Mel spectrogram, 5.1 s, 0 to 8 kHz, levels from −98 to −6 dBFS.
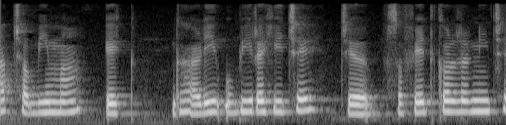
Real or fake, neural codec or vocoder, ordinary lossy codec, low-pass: real; none; MP3, 48 kbps; 7.2 kHz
